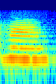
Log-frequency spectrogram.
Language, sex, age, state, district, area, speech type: Marathi, female, 18-30, Maharashtra, Washim, rural, conversation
